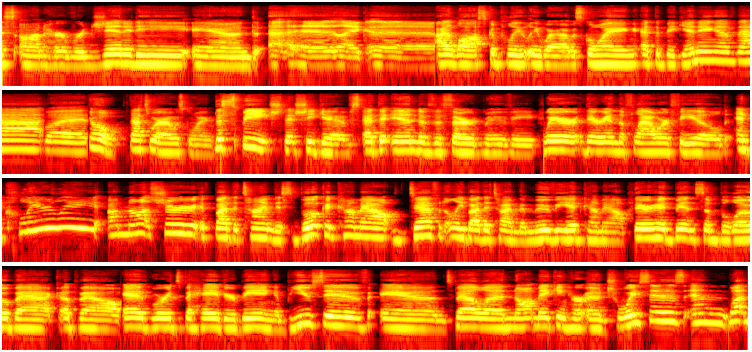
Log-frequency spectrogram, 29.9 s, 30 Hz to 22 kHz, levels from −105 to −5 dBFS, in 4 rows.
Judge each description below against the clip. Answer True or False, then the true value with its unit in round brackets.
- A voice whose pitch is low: False (185 Hz)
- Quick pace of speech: False (175 wpm)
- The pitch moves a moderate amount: True (3.9 semitones)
